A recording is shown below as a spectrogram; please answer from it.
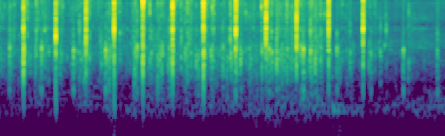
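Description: Light applause from a small crowd, the separate hand claps plainly distinct and irregular, thinning out near the end.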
